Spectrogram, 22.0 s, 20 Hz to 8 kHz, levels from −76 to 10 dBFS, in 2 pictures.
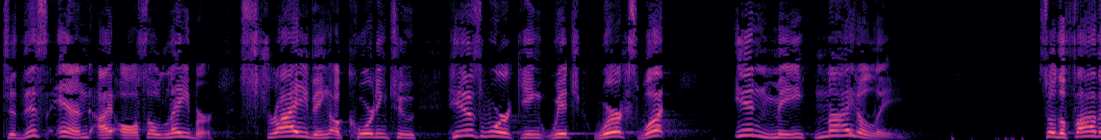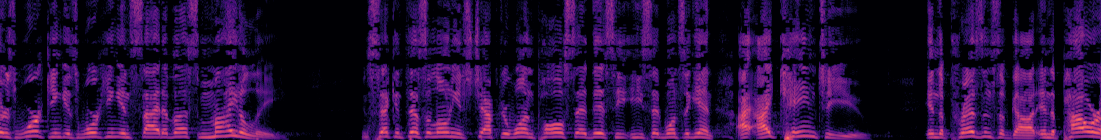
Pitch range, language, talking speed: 175-230 Hz, English, 145 wpm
